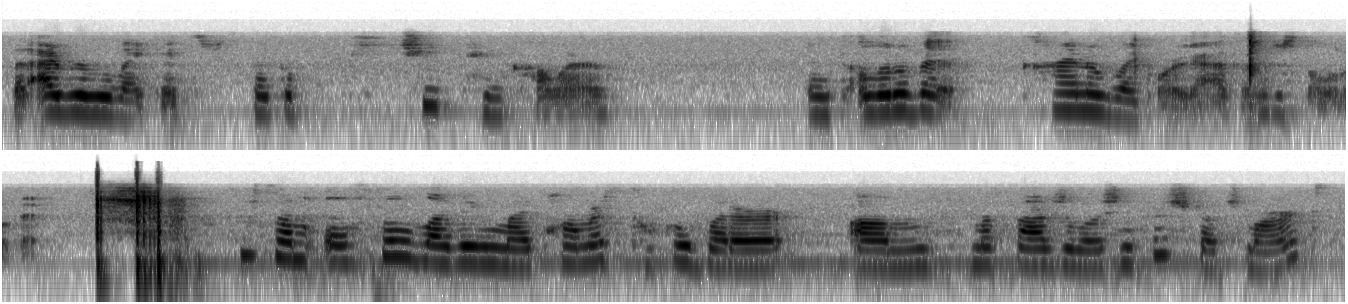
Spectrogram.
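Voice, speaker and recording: A woman's voice: on the high side, fairly even intonation, normal speed. Chatty young woman, slightly scratchy voice. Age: young adult. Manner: chatty, gushing, lots of "like" and "um". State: slightly scratchy, getting sick. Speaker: beauty vlogger. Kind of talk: casual product review chat. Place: small bedroom. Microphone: built-in webcam mic. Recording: dull lo-fi webcam audio with faint room noise.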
